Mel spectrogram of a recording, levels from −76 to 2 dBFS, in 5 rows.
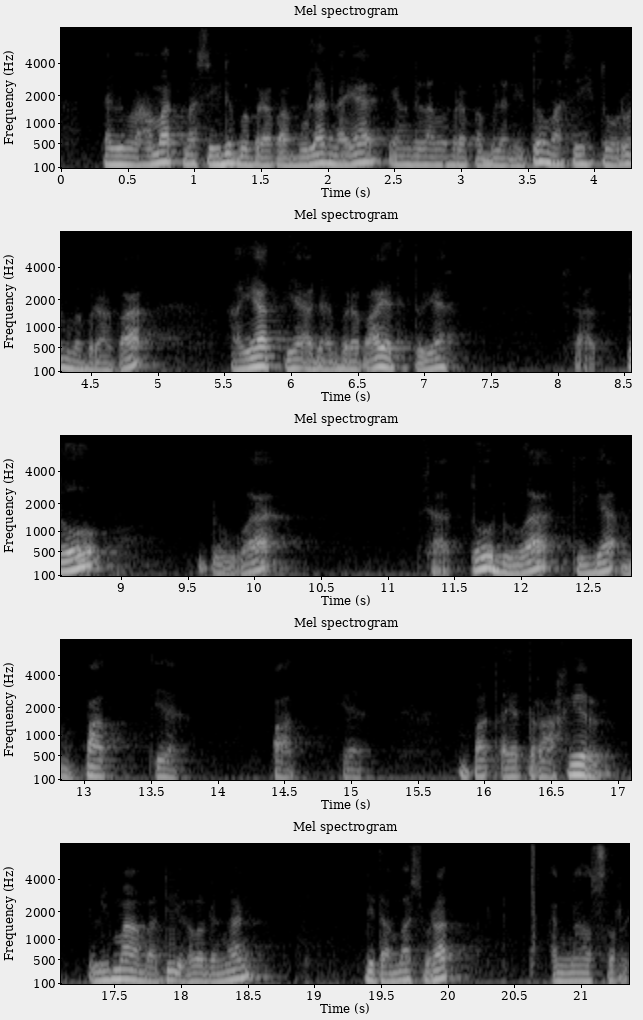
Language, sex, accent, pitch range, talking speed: Indonesian, male, native, 115-145 Hz, 120 wpm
